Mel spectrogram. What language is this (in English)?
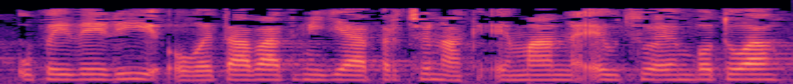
Basque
